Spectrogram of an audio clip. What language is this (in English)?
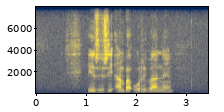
Venda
